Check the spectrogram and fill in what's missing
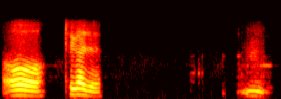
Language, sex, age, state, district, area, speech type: Bengali, male, 18-30, West Bengal, Hooghly, urban, conversation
